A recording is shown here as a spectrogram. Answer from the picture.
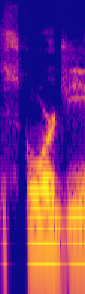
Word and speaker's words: Scorgie: I'm just Score G and it it's a play on my name. My name is spelled S O R G I E, but it's pronounced like score space big G.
